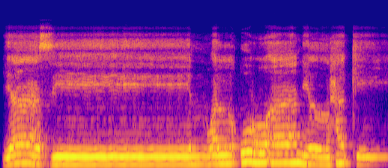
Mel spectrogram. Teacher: Kalau disambung harusnya kan idgham. Namun yang benar bukan idgham. Yang benar adalah izhar.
